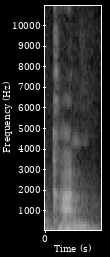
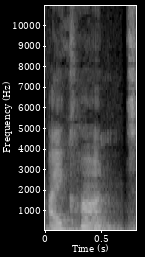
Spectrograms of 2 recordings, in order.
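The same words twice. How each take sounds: First: Can said with a short flat vowel; can as the contrast to the British can't; plain can, no O. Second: I can't with a slow, rounded British vowel in can't; can't with a touch of O, the British way. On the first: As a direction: show students can, not the vowel of can't. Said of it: "Tapi bukan can". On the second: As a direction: model the British can't slowly for students. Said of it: "bukan can, tapi can't". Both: Shown as a demonstration.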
